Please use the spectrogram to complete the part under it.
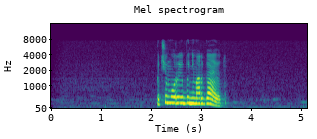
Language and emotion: Russian, neutral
